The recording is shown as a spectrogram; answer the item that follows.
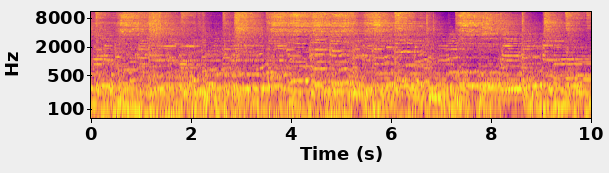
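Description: A live band playing with electric guitar, bass guitar and drum kit. Cymbals ring throughout.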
